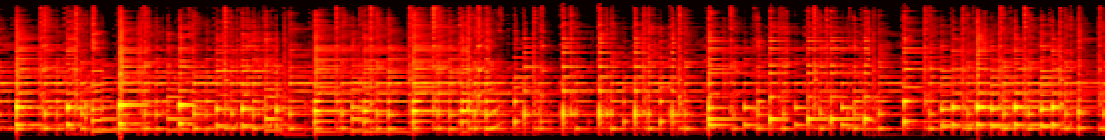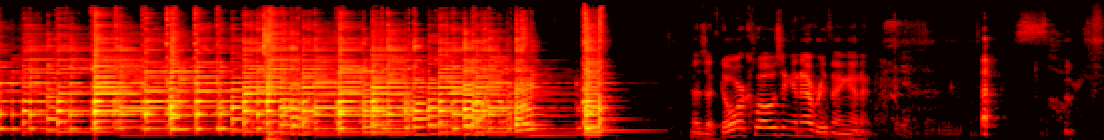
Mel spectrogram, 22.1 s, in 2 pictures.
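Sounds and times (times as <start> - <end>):
banjo: 0.0 - 17.6.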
